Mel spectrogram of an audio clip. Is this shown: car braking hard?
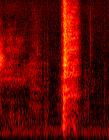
no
